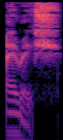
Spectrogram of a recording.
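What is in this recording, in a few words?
"irish", English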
